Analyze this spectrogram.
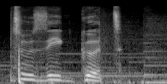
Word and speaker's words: Tuzigoot: the Susy good National Monument it says it's pronounced to Zig good so it's physical meaning crooked waters and approximately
